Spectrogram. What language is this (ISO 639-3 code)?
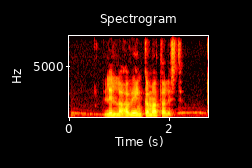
isl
